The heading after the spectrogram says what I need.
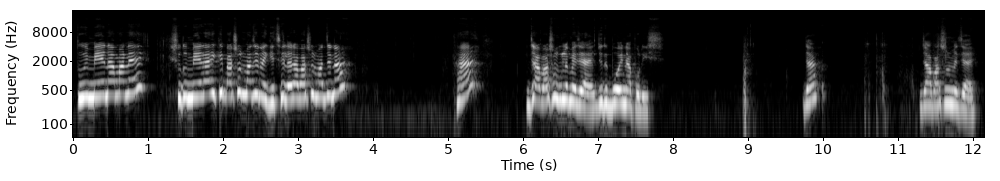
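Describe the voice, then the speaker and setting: A woman's voice: very high voice, moderate pace, long pauses, fairly bright tone, a little hiss or hum. A young mother casually scolding and coaxing her child at home, exasperated and teasing.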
